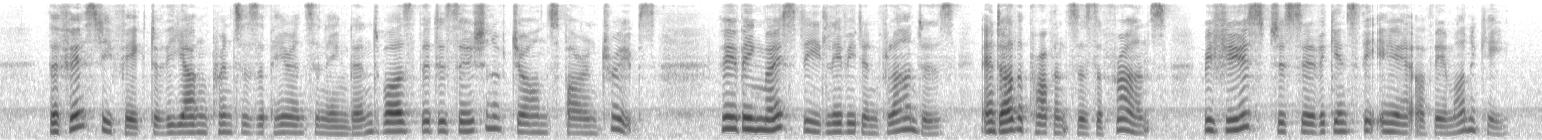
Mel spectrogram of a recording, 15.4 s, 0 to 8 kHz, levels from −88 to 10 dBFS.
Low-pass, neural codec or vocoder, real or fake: 7.2 kHz; vocoder, 22.05 kHz, 80 mel bands, WaveNeXt; fake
